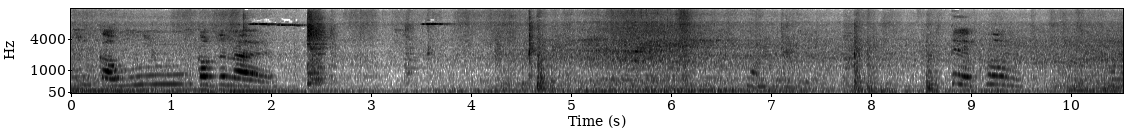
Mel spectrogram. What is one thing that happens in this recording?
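A woman talks softly nearby.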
